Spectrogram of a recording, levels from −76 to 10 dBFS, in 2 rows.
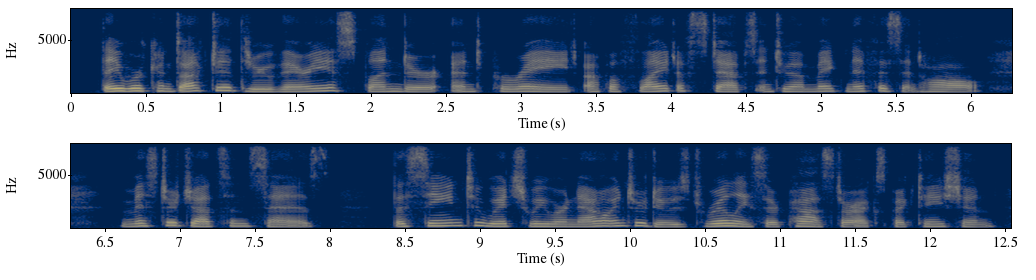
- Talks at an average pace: Yes, average, 155 wpm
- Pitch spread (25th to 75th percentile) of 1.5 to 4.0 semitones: Yes, average, 2.7 semitones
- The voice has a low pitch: No, high, 220 Hz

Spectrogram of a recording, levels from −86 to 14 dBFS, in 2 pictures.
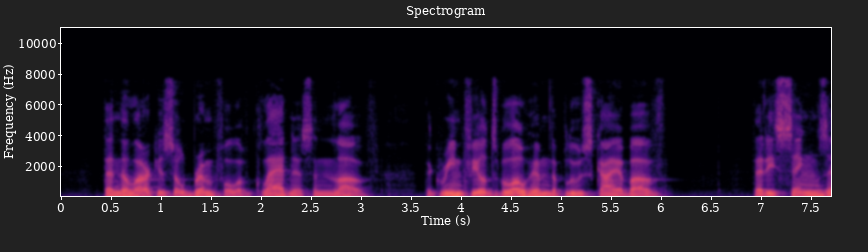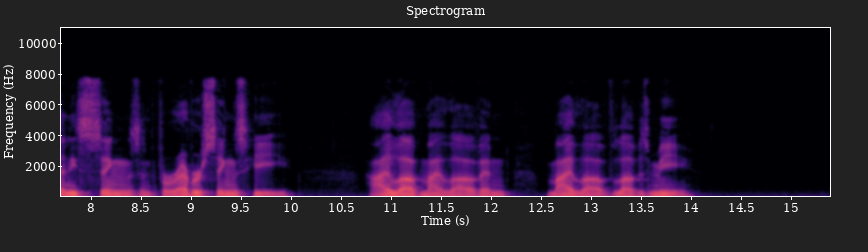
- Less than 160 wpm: Yes, average, 150 wpm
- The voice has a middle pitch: No, low, 115 Hz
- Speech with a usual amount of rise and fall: No, wide, 6.1 semitones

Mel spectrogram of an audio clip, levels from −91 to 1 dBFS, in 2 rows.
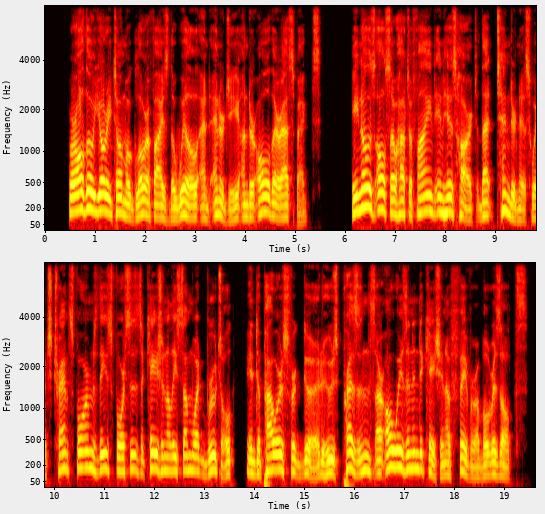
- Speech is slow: Yes, slow, 130 wpm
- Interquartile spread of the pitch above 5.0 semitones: Yes, wide, 5.4 semitones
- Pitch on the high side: No, medium, 140 Hz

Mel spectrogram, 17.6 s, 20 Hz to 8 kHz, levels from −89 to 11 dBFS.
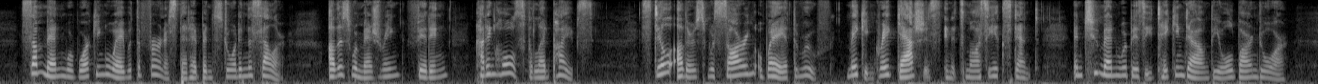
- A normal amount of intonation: Yes, average, 4.5 semitones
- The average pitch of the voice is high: Yes, high, 210 Hz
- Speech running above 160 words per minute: Yes, average, 170 wpm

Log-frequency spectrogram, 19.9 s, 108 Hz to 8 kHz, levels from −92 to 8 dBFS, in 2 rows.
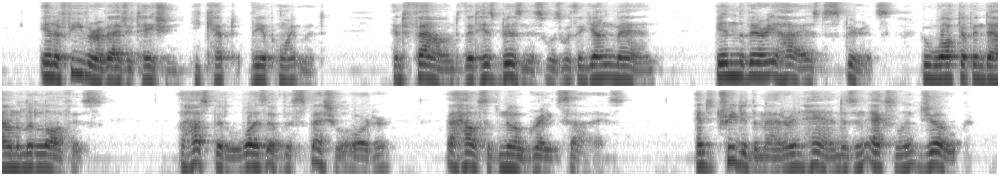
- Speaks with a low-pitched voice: No, medium, 155 Hz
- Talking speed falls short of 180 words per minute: Yes, average, 165 wpm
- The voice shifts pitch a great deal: No, average, 3.2 semitones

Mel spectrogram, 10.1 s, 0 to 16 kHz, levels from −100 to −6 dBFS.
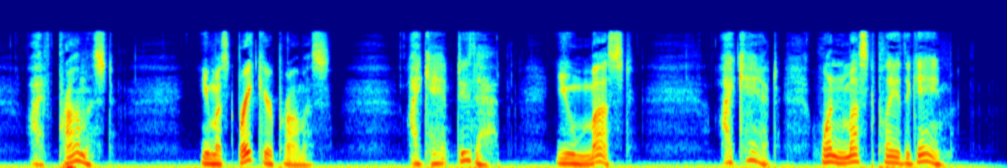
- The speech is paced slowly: Yes, slow, 120 wpm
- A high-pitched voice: No, low, 105 Hz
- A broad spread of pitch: Yes, wide, 6.5 semitones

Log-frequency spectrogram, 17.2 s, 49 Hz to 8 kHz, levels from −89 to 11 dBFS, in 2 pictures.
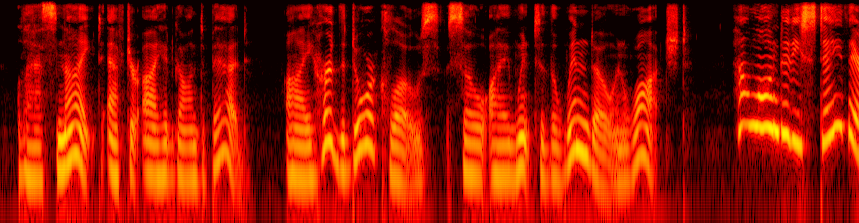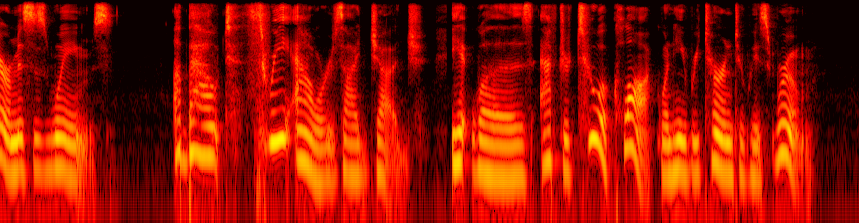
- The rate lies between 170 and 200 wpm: No, average, 155 wpm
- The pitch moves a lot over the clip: Yes, wide, 8.1 semitones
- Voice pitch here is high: No, medium, 160 Hz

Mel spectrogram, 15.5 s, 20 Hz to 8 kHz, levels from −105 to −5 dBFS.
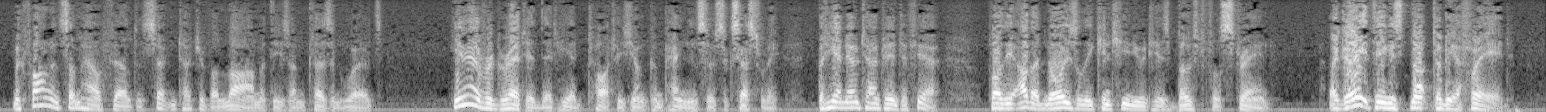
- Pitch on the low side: Yes, low, 110 Hz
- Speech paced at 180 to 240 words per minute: Yes, average, 190 wpm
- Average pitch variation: No, wide, 7.0 semitones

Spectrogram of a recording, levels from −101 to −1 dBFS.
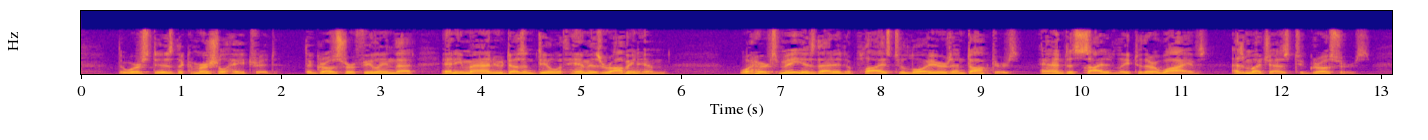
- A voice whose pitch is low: Yes, low, 110 Hz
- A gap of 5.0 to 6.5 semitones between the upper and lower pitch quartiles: No, average, 3.8 semitones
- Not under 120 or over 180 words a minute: No, average, 190 wpm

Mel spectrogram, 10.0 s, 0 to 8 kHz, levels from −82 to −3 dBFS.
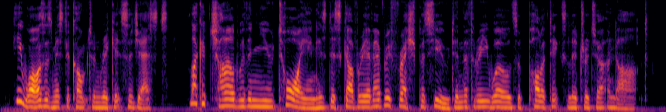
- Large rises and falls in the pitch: No, average, 3.2 semitones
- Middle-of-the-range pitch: Yes, medium, 145 Hz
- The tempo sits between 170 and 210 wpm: Yes, average, 180 wpm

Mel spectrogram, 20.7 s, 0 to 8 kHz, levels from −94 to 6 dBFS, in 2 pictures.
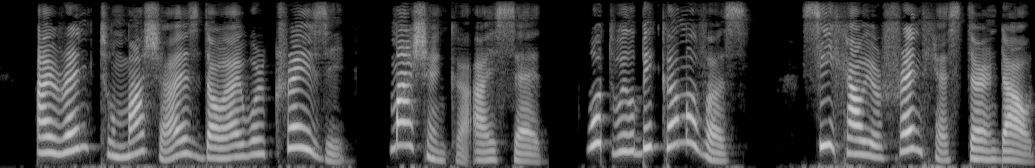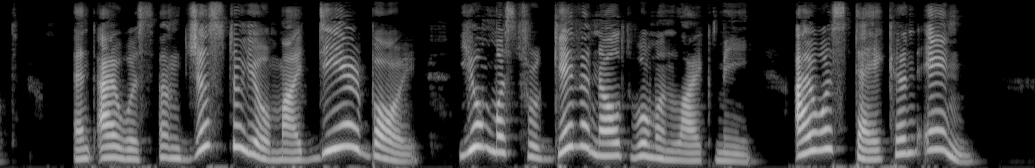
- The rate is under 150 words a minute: Yes, average, 140 wpm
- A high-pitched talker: Yes, high, 225 Hz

